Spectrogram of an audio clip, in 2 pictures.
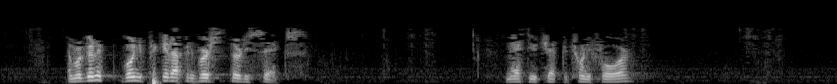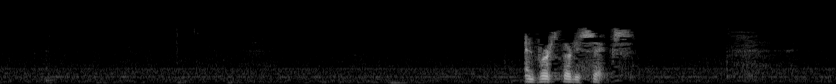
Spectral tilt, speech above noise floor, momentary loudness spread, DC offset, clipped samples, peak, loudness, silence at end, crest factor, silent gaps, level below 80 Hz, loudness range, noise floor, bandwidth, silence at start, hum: -10 dB/octave; 39 dB; 18 LU; under 0.1%; under 0.1%; 0 dBFS; -21 LUFS; 2.05 s; 26 dB; none; -42 dBFS; 13 LU; -60 dBFS; 5.8 kHz; 0.7 s; none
